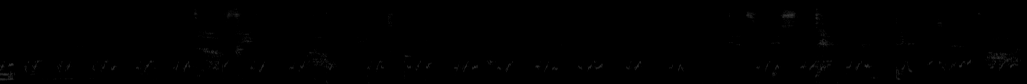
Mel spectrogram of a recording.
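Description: Faint, rapid clicking and crackling mouth sounds made close to an earphone microphone, ASMR style.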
